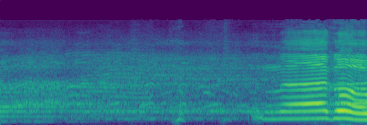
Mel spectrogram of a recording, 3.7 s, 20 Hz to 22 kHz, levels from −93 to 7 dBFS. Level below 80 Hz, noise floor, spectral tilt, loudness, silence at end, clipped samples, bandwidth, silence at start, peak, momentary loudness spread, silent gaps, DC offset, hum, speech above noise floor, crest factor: -68 dBFS; -35 dBFS; -2.5 dB/octave; -13 LUFS; 0 s; under 0.1%; 11.5 kHz; 0 s; 0 dBFS; 23 LU; none; under 0.1%; none; 23 dB; 18 dB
